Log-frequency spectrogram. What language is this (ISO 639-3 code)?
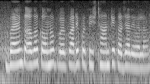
bho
